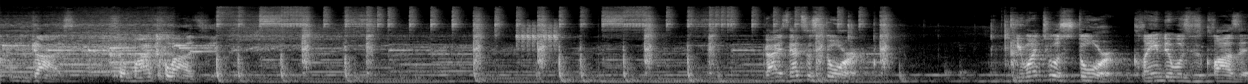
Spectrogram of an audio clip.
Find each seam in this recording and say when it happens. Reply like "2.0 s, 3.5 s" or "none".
none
